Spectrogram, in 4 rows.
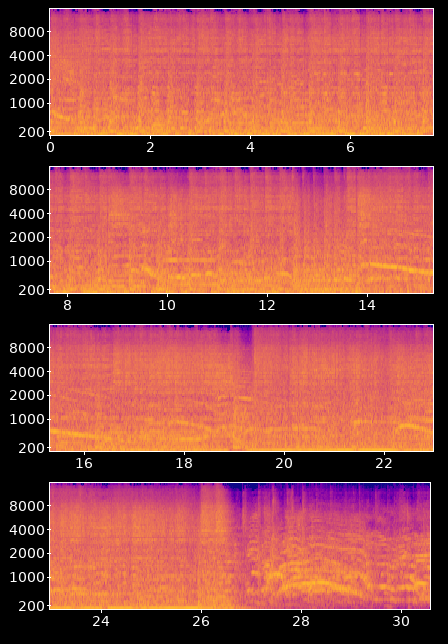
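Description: Live rock band playing: keyboards, electric guitar, bass and drum kit, with a man singing lead. The song closes on a long held chord that cuts off about 27 seconds in, leaving voices calling out.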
